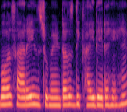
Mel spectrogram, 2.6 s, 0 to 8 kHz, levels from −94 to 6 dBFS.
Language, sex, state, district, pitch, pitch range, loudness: Hindi, female, Bihar, Vaishali, 210 Hz, 200-220 Hz, -15 LUFS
